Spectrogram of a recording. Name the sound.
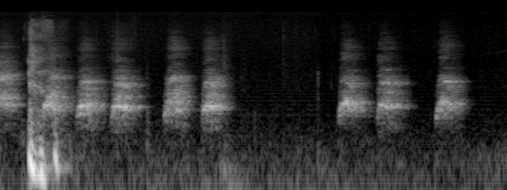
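small dog barking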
